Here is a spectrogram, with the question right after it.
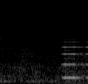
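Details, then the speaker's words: Ventilator oxygen supply failure alarm in an ICU training demo: a steady electronic tone over low room noise, because the oxygen hose is not connected, so it runs on 21% oxygen with saturation set at 80%. "Oxygen supply failure. We are not we have not connected the host to the oxygen. So it's running on a 21% oxygen and I have set the saturation to 80%. So the alarm is ringing."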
